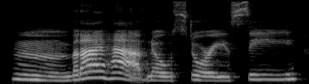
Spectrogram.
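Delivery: a lightly voiced sly weasel; gangster-ish weasel saying see. Weasel doubting the mouse, a hint of menace.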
